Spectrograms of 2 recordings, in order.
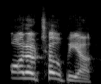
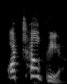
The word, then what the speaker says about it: Autopia: the wizard of bras autotopia or the disney gallery which are autopia autopia autopia that's how you say it folks is it shrek's castle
